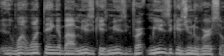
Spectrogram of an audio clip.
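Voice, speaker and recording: A man at a fairly quick pace with ordinary pitch variation, in a very clean recording with a silent background. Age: 60s. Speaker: DJ and podcast host. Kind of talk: casual interview chat. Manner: halting with repeated words.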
